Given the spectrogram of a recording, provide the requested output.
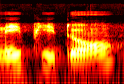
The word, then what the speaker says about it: Naypyidaw: Und Sie haben es vorhin schon angesprochen, Naypyidaw, habe ich das richtig ausgesprochen, die Hauptstadt von Myanmar? – Ja, Naypyidaw.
